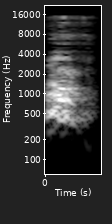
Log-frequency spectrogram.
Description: bark1.ogg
